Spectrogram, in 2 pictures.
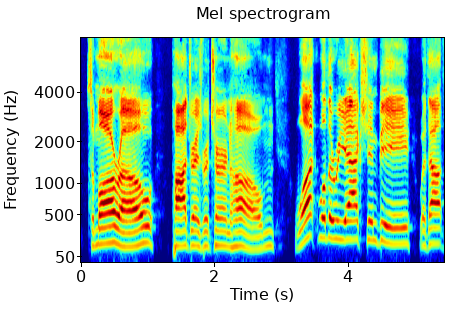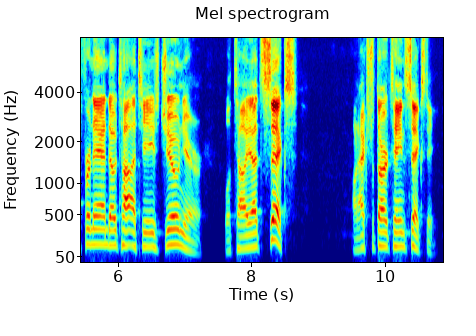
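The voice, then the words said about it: Loud imitation of another person's voice. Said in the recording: “your best Hartman impersonation ... You just have to get loud ... That was pretty good”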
